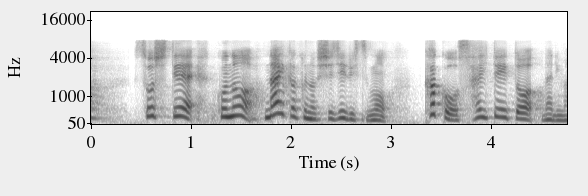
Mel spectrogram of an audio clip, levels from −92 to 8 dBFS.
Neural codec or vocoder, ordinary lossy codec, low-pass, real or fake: codec, 16 kHz, about 1 kbps, DyCAST, with the encoder's durations; none; none; fake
